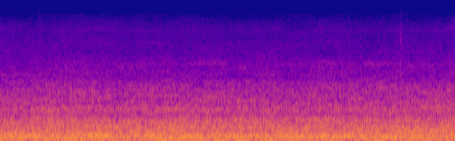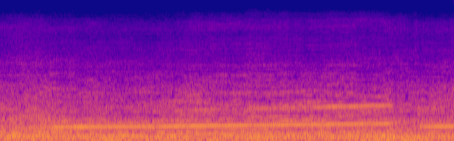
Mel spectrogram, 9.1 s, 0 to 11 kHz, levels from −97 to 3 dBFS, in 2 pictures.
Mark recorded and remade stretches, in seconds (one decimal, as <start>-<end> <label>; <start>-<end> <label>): 0.0-9.1 remade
